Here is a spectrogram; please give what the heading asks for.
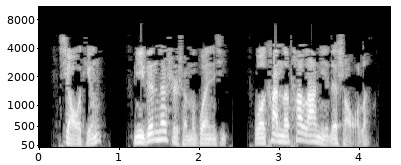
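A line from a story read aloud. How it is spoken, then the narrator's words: Cold voice. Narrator (Chinese): 常小婷俏脸冰冷，冷声说道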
